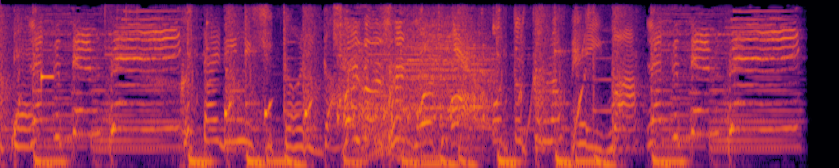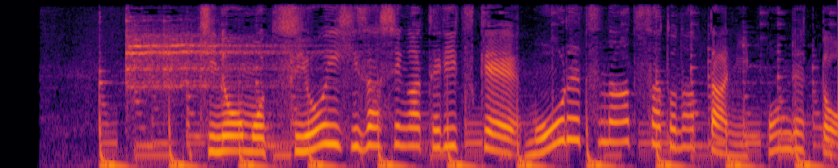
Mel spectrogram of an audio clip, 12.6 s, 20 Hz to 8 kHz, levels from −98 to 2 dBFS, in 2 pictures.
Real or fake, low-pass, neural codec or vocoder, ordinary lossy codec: real; 7.2 kHz; none; none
